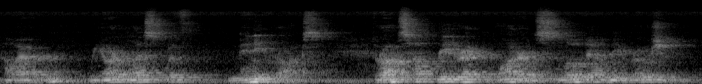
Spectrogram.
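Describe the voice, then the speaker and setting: A man's voice: lowish voice, fairly even intonation, measured pace, background noise, natural voice. A man playing a practical farmer facing drought and floods, reading matter-of-factly in a church drama. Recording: echoey church from far off.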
